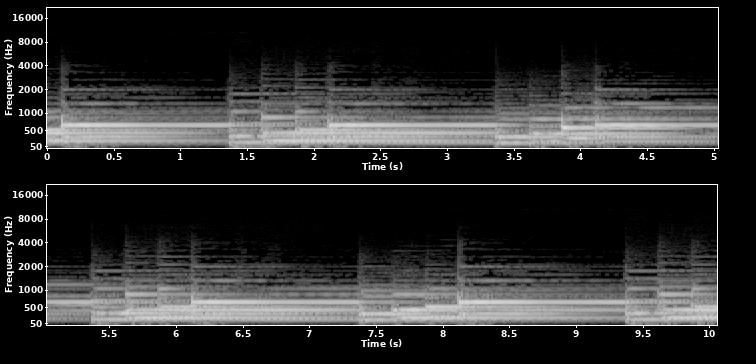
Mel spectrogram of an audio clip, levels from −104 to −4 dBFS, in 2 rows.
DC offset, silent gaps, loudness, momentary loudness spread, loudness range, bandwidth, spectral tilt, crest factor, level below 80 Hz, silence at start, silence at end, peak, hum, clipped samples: under 0.1%; none; -26 LUFS; 9 LU; 2 LU; 2.8 kHz; -13 dB/octave; 14 dB; -58 dBFS; 0 s; 0 s; -10 dBFS; none; under 0.1%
